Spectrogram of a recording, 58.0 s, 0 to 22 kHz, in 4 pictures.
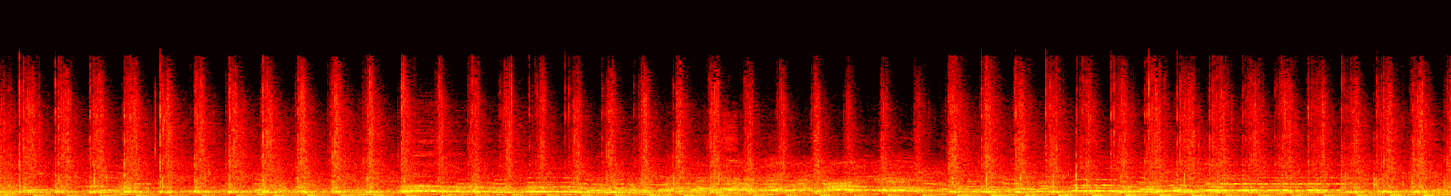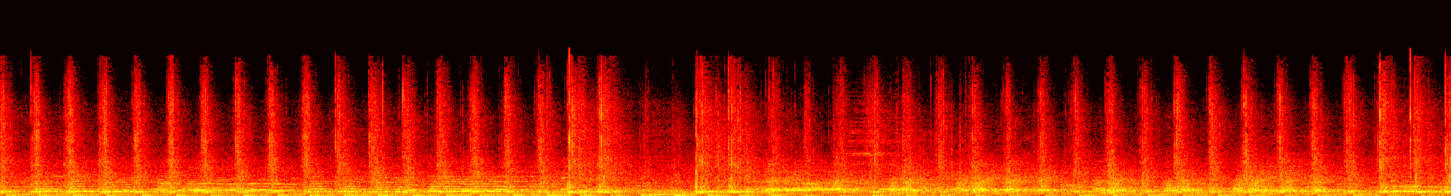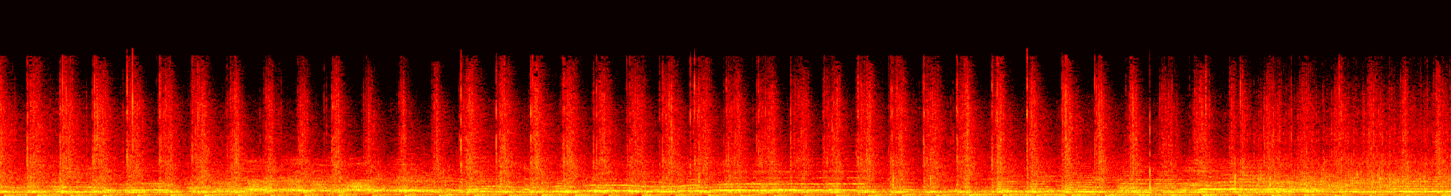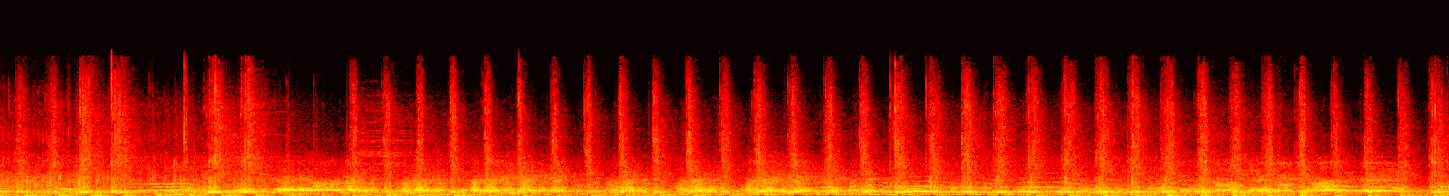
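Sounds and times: crowd chanting and singing: 0.0 - 58.0
regular drumbeat: 0.0 - 58.0.

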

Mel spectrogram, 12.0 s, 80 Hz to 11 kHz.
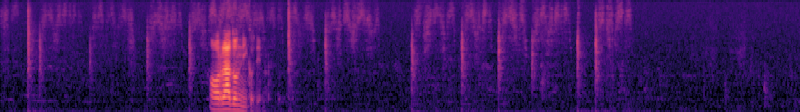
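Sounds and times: chalk writing on blackboard: 0.0 - 9.6.

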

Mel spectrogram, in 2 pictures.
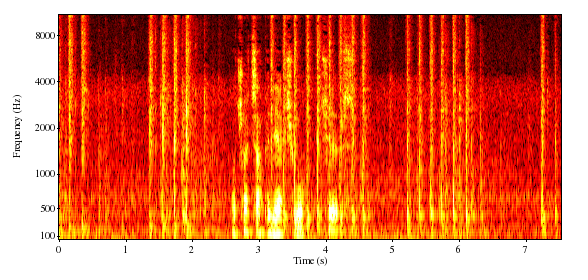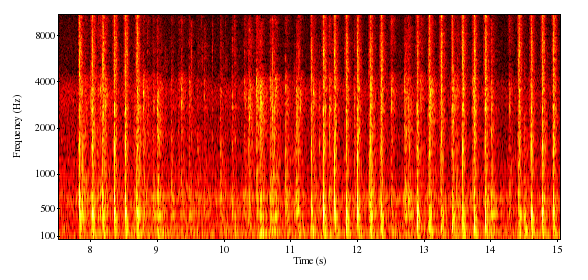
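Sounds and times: rapid tapping clicks on chips: 0.0 - 6.5, 7.1 - 15.0.

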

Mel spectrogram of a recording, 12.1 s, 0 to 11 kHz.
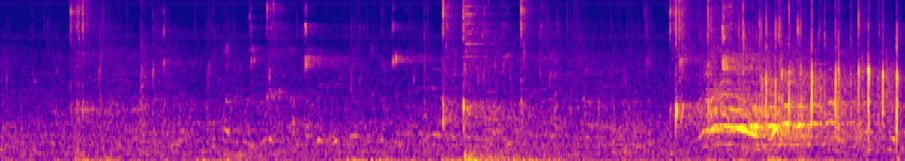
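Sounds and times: high squeaks: 3.3 - 7.4.

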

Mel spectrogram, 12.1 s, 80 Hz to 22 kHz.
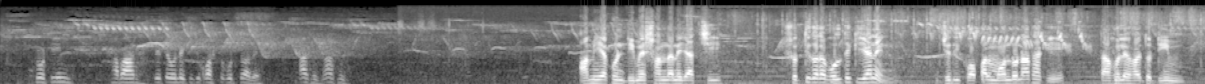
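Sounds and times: bird chirps: 0.0 - 12.0
forest ambience: 0.0 - 12.0
man's voice: 5.8 - 12.0.

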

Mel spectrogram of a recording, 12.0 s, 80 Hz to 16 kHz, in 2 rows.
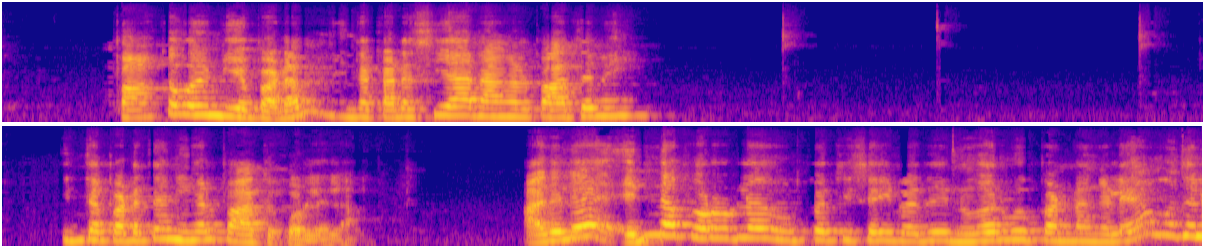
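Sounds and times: faint sharp clicks: 3.8 - 4.9
man's voice: 8.6 - 12.0.

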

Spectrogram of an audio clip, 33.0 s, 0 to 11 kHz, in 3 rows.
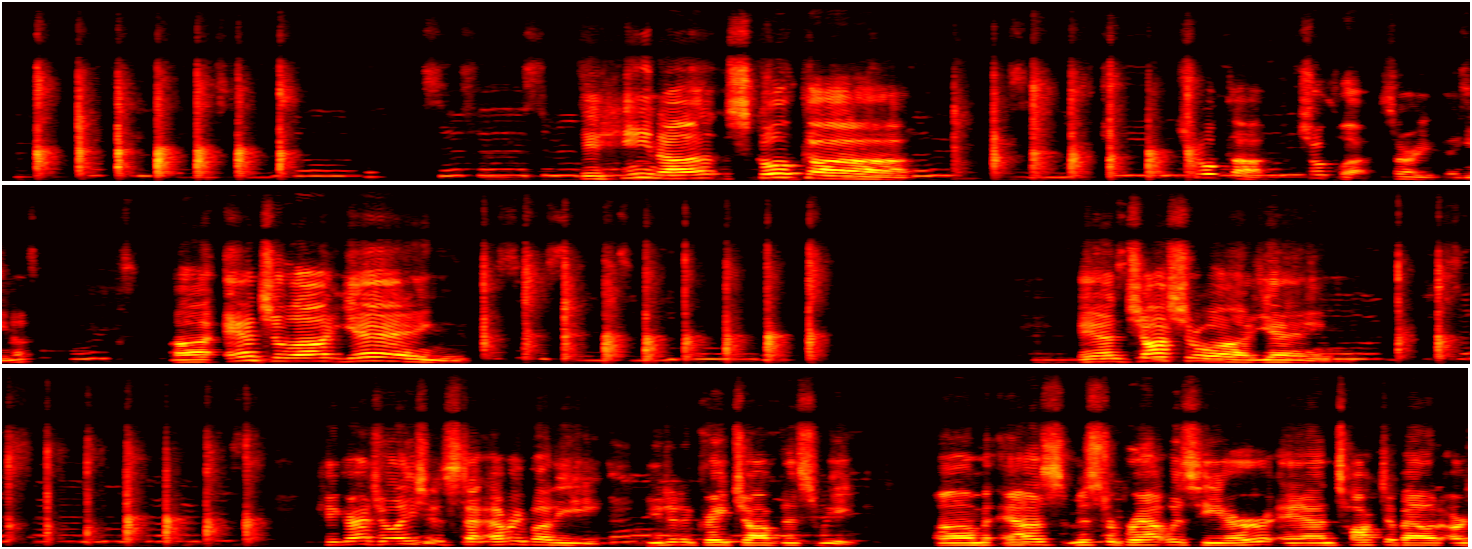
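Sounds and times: hands clapping: 0.2 - 2.3, 7.1 - 9.4, 12.9 - 17.2, 21.4 - 24.0.

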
